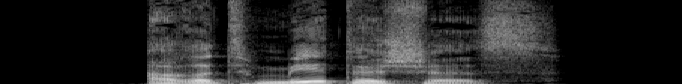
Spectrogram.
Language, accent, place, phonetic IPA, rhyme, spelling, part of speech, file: German, Germany, Berlin, [aʁɪtˈmeːtɪʃəs], -eːtɪʃəs, arithmetisches, adjective, De-arithmetisches.ogg
- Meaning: strong/mixed nominative/accusative neuter singular of arithmetisch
